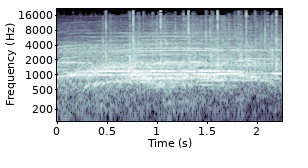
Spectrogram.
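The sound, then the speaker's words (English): A crowd cheers and applauds steadily, with whoops and shouts rising above a dense wash of clapping that stays loud and unbroken throughout. “But she, it's applause there for making life hell for men.”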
